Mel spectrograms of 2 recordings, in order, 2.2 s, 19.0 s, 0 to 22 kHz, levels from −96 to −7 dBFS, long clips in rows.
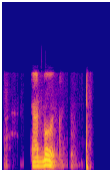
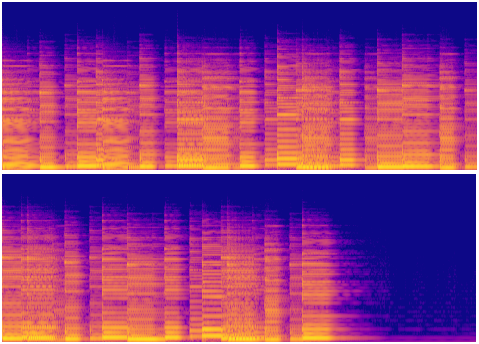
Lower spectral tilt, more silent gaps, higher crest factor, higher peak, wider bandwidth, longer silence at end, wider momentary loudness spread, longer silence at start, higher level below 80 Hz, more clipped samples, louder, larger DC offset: first, -12 dB/octave vs -7 dB/octave; neither; first, 20 dB vs 12 dB; first, 0 dBFS vs -6 dBFS; second, 4.2 kHz vs 7.4 kHz; second, 0.45 s vs 2.6 s; first, 16 LU vs 8 LU; first, 0.6 s vs 0 s; second, -40 dBFS vs -26 dBFS; neither; about the same, -18 LUFS vs -19 LUFS; neither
